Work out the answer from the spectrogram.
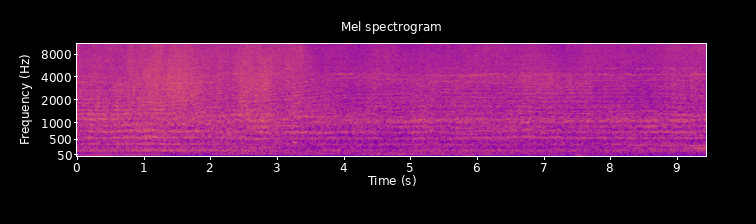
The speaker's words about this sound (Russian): Около здания летает дрон.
